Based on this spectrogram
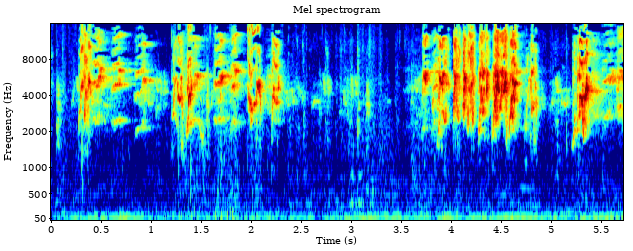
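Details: Lovebirds feeding together on a Saturday morning, April 30th, 2022, on vegetables and grain mix: bursts of sharp, high-pitched chirps separated by a brief lull, then a longer run of dense chattering.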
